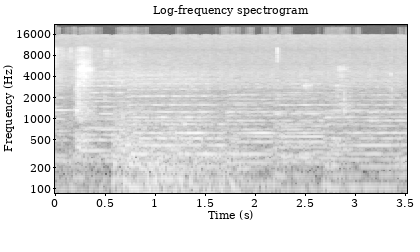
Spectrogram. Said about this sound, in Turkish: Yağmurda konuşmayalım ıslanacaksın diyor.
